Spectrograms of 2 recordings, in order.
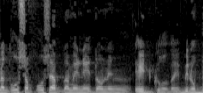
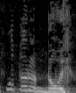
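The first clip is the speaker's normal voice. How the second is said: higher, put-on challenging voice; high mocking what are you doing; mock scolding; 10 semitones higher than usual. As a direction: needle them like a scold.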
